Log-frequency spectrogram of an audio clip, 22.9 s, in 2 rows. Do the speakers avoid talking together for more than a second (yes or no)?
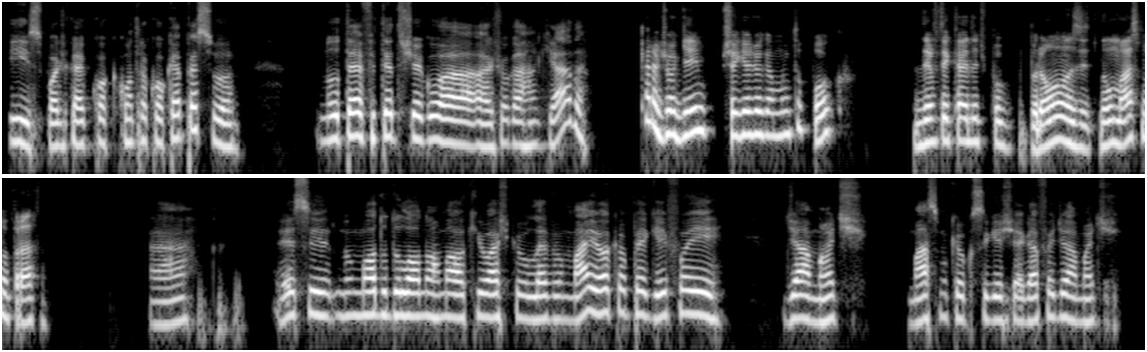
yes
